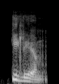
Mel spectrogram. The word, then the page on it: helium: Indian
